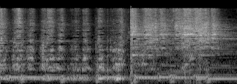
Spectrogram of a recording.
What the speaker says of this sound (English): this is 1/2 cup of coconut flour. So again, whisk it in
